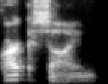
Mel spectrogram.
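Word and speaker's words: arcsine: exactly does that so this one is pronounced arc sign arctangent and Arc secant although they are inverses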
